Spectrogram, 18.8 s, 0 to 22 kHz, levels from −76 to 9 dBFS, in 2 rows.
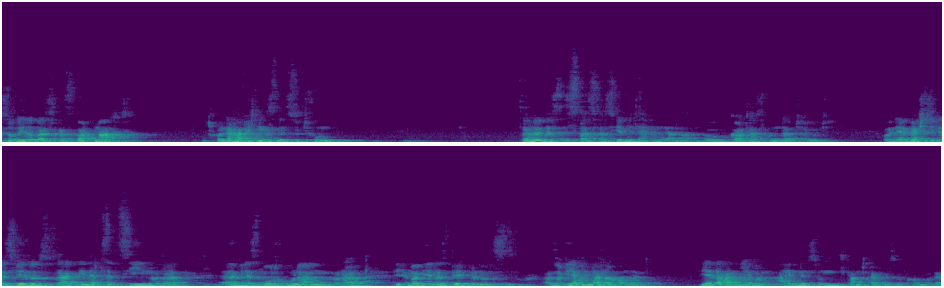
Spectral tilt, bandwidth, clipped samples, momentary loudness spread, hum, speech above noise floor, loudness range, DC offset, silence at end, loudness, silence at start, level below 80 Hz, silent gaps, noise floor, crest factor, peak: -9 dB/octave; 9.6 kHz; under 0.1%; 11 LU; none; 35 dB; 4 LU; under 0.1%; 0 s; -27 LUFS; 0 s; -64 dBFS; none; -61 dBFS; 16 dB; -10 dBFS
